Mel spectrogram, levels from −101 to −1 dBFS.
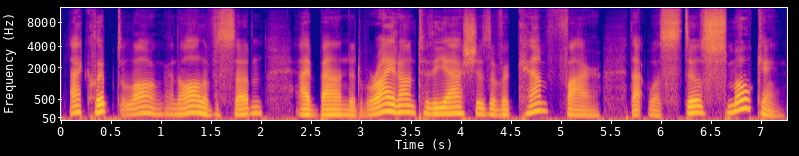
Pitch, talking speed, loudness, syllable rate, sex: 135 Hz, 190 wpm, -19 LUFS, 4.5 syllables/s, male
